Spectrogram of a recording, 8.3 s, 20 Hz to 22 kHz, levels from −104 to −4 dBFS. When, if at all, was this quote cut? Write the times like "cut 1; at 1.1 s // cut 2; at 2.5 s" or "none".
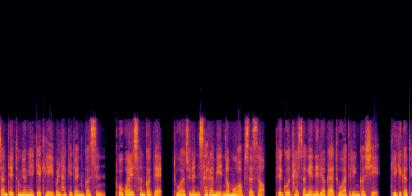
cut 1; at 6.1 s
